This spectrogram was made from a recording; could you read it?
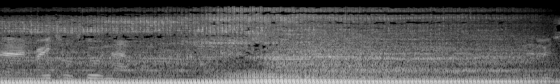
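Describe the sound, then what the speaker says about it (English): A lawn mower engine drones close and loud at a steady pitch while mowing, easing off slightly toward the end. "So we're mowing this one, and then Rachel's doing that"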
